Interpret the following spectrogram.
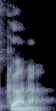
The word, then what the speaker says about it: gonna: going to do that making the to sound like T going to going to do that or you can make the reduction and say I was gonna I was going to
